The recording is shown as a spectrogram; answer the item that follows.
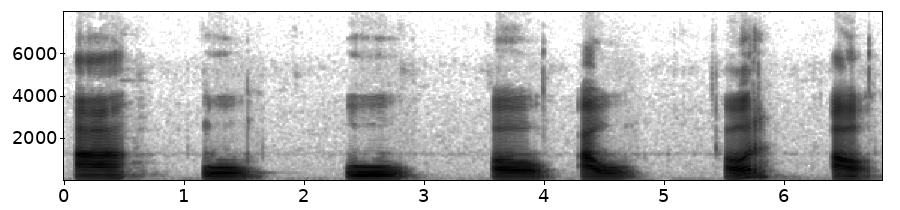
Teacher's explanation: पश्च स्वर की बात करें तो जिन स्वरों के उच्चारण में जीभ के पीछे के भाग में ही प्रयत्न सक्रिय होता है, वे पश्च स्वर कहलाते हैं।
